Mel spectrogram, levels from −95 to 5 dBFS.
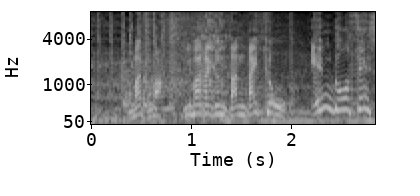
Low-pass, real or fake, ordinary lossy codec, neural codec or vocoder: none; fake; none; codec, 16 kHz, 16 kbps, FunCodec, trained on LibriTTS, 50 frames a second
